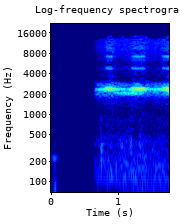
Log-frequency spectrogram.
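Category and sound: insect, cricket chirping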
